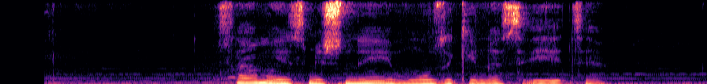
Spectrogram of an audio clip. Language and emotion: Russian, sad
